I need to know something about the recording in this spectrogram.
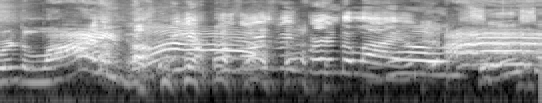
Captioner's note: laughing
